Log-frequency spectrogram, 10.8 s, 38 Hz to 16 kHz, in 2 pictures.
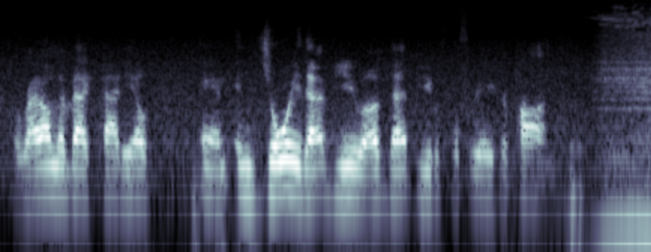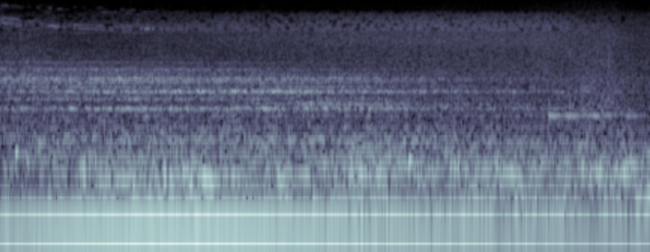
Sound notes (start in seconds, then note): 4.9 gentle ambient music; 5.2 soft water sloshing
